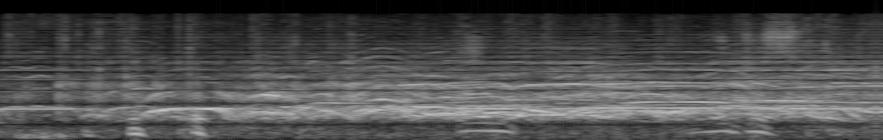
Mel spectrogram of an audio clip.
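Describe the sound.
A large studio audience at the HBO late-night show Real Time with Bill Maher applauds steadily, a dense wash of clapping punctuated by whoops and cheers, sustained and loud throughout, with a voice briefly speaking at the end.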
